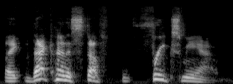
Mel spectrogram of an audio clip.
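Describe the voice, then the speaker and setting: A man's voice: on the high side, animated, a little slow, slightly rough, no room sound, studio quality. A man talking in a casual group chat, thinking aloud earnestly with lots of "like" fillers. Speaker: author and stream regular.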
